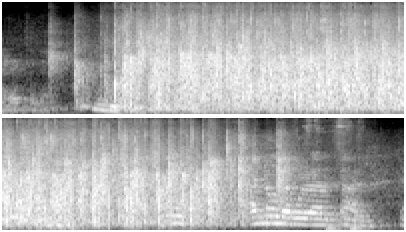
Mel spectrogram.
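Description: A crowd claps and cheers loudly, then dies down.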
